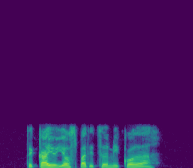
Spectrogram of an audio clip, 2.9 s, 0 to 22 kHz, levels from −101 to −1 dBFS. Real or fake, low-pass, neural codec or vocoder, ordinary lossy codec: real; 5.4 kHz; none; Opus, 24 kbps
